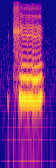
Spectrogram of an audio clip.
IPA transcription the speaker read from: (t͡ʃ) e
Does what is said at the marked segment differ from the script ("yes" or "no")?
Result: no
